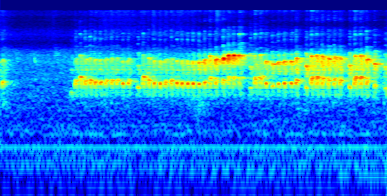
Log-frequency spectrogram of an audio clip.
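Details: Red-whiskered bulbul, fired up and singing competitively after bathing, gives bright warbled phrases that rise and fall, delivered in quick bursts after a short quiet start, with a steady low hum behind.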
